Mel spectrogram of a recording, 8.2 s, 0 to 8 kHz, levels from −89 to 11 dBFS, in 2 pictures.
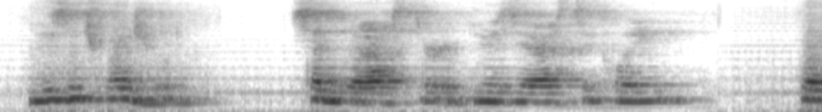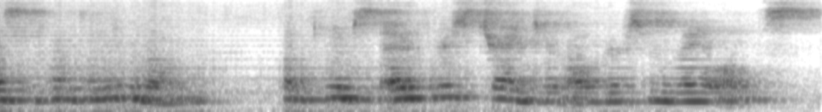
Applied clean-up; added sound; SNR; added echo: neural separator model SepFormer DNS4.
